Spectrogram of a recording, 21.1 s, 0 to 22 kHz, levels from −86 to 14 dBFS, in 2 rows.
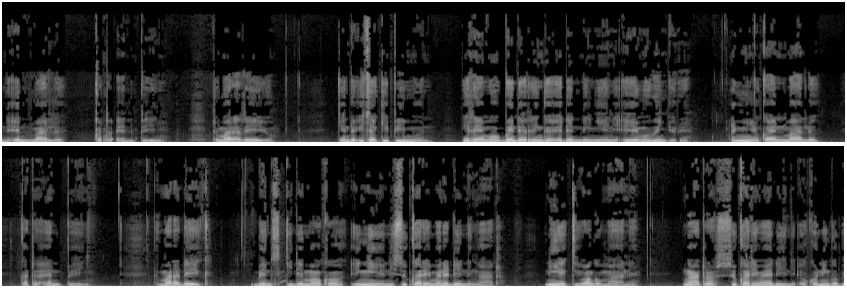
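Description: Speech recording with no audible technical faults: no dropouts, clipping, glitches or level jumps anywhere in the clip.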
